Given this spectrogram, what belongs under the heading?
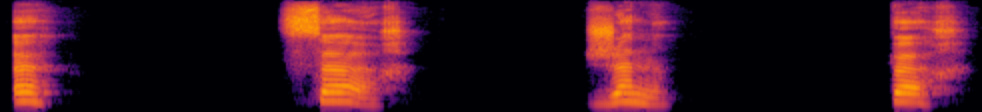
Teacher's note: the lips are rounded and there is no nasality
